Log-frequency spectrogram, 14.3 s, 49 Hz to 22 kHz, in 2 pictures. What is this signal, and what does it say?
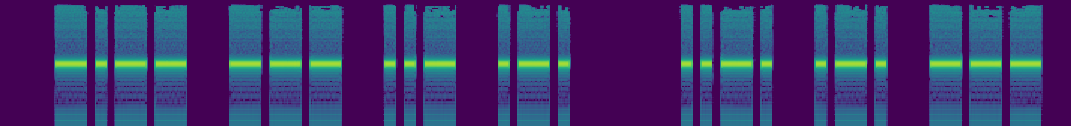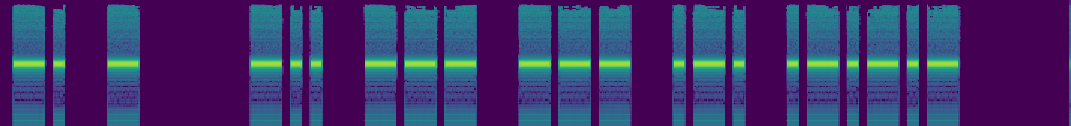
Morse code, heard as a keyed tone, about 18 wpm, spaced as for 15 wpm, 1000 Hz. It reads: YOUR FRONT DOOR.
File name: qotdfiles / 15wpm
